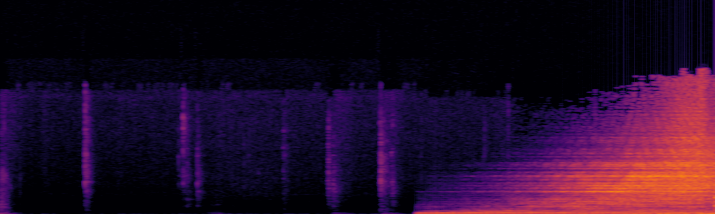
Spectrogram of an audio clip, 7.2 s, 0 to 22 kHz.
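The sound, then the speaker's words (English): A few faint ticks in near silence, then a jingle for radio station IDC Radio 106.2 FM bursts in abruptly, loud and full with bright, dense musical tones that carry on to the end. “Before we do that, let's stick in a little jingle.”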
